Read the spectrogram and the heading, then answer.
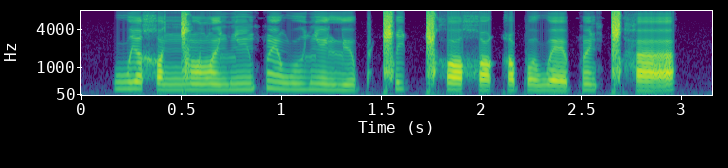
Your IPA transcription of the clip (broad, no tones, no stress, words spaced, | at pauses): wiχɤŋ͡ǀõlˠẽ ʎĩpẽwuʎẽ lʲɤpǁi ǁʰɔχoqɛpɤ wɛpɛ̃ ǁʰa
